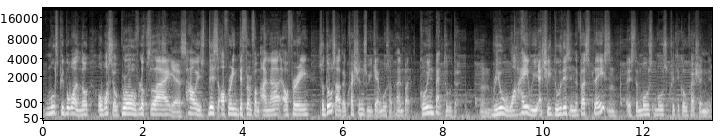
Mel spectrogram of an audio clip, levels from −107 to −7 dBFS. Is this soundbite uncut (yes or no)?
no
